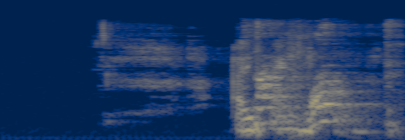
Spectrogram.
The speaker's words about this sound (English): My dog just barked.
